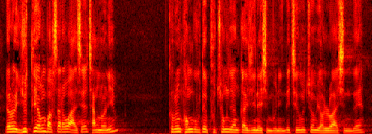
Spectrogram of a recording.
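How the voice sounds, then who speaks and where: A middle-aged man preaching a sermon, telling a family story with lively, acted-out lines. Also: a little high. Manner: animated storytelling, acting out his own lines. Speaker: pastor. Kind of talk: sermon with personal anecdote. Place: church sanctuary. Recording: reverberant hall.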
